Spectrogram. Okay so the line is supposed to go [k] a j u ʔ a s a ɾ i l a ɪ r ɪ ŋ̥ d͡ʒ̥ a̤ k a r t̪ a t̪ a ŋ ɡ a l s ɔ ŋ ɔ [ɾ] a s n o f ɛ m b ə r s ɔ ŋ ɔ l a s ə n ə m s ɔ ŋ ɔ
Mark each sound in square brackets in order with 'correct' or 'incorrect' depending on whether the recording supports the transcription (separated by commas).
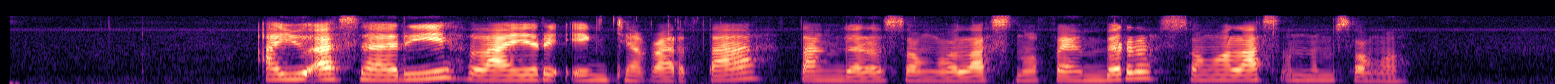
incorrect, incorrect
